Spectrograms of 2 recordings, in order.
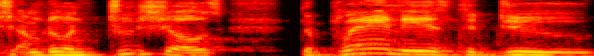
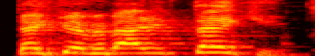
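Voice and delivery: high mock gracious farewell; 11 semitones higher, much faster than usual.

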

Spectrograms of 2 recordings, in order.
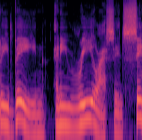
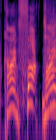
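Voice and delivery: loud, high Australian "I'm fucked, mate"; Australian accent; 9 semitones higher, 6 dB louder, slower than usual. Pretend. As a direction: shout it like an Aussie bloke. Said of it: "If you say it in an Australian accent".

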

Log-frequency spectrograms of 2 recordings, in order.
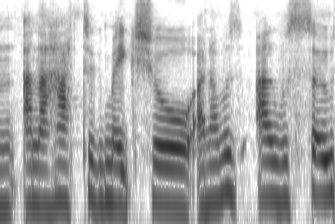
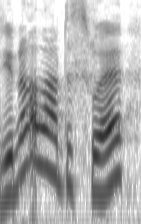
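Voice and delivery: ordinary talk, nothing marked

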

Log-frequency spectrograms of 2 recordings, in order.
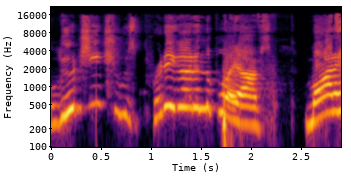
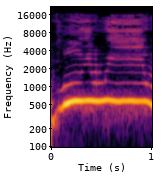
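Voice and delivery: tiny high wee; 9 semitones higher than usual. Shown as a demonstration. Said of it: "wee wee little second".

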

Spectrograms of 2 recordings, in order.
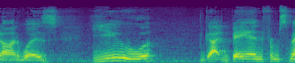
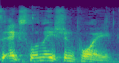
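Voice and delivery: ordinary delivery

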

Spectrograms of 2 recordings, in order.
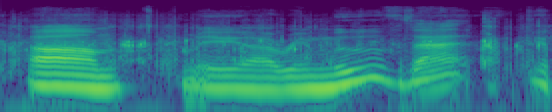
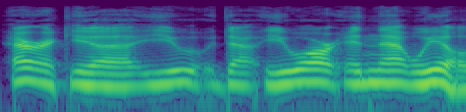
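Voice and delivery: normal talking voice

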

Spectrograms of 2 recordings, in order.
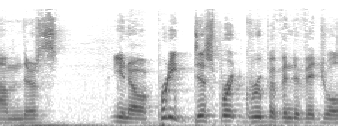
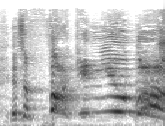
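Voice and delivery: screamed alarm, much higher and louder; acted shout; 9 dB louder than usual. The other boat's crew yelling at the U-boat, full shout. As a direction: bellow it like a sailor spotting the enemy. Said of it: "other boat's like".

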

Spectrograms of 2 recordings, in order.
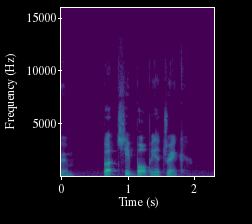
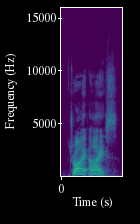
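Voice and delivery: Jenna's voice; 10 semitones higher, 3 dB louder than usual. A narrator's reading. Jenna's voice in dialogue.

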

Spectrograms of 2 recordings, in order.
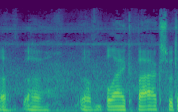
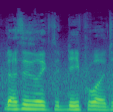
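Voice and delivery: usual speaking voice

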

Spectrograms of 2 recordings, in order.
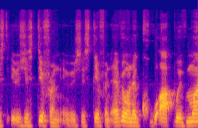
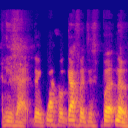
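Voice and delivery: ordinary talk, nothing marked

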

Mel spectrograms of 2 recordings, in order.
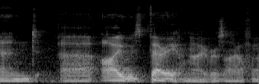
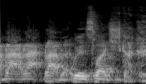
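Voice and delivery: ordinary delivery

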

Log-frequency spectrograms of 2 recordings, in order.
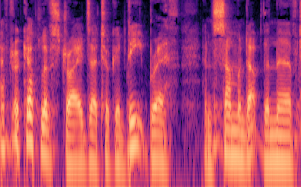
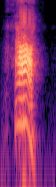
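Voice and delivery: short loud high triumphant laugh; 10 dB louder than usual. A narrator's reading. Tilly crowing at the counter, loud triumphant ha. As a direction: crow with triumph.

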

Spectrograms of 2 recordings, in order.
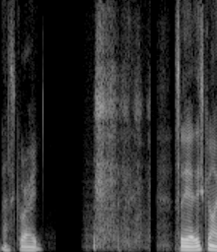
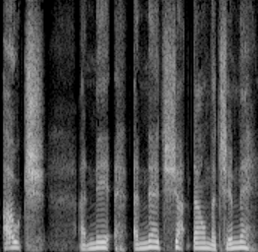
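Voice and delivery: mock Scottish; 6 semitones higher, 4 dB louder than usual. Reading Scottish man's quote.

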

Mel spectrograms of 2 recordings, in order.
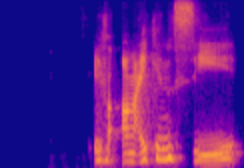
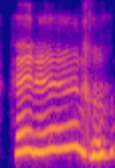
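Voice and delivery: "Hey, dude" pitched very high and louder; changed pitch; 10 semitones higher, 5 dB louder than usual. Shown as a demonstration. Showing a failed British accent, "Hey, dude" pitched very high. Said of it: "changing the pitch of my voice".

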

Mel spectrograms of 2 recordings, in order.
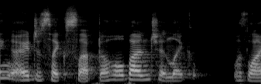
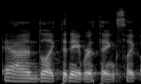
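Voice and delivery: ordinary delivery

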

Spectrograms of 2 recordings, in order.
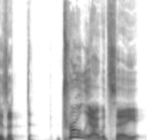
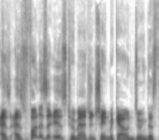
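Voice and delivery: usual speaking voice

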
